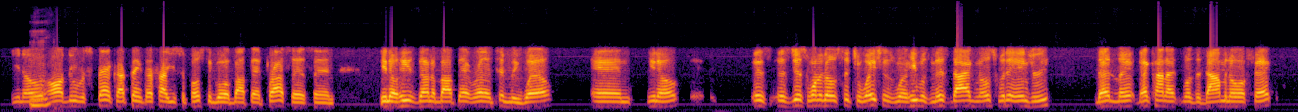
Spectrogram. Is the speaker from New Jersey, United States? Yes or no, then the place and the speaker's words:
no; Milwaukee, Wisconsin, United States; I was playing for the Milwaukee Bucks, and that's my hometown squad.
